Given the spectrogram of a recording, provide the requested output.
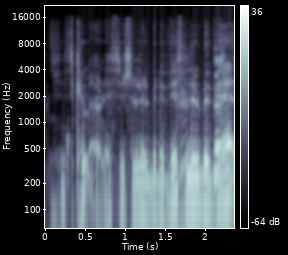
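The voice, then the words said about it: Suave voice with a lisp. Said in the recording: “Are you doing like Golem? Like, what is that voice? ... does the lisp best. ... suave ... guy. ... Lisp.”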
